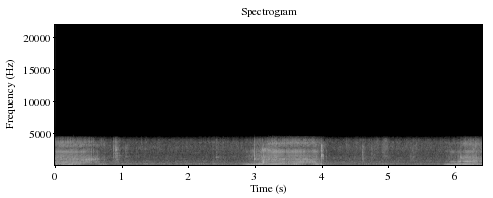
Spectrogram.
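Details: Woman snoring loudly "like an animal", with regular loud rattling snores on each breath in, about 20 breaths a minute, and quieter breaths out.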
